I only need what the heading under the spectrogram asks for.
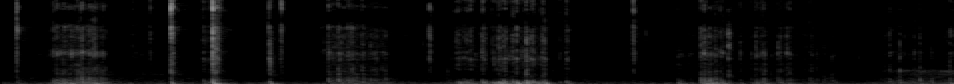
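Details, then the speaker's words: Sunbeam electric pendulum clock, time and alarm setting wheel turned by hand during service: irregular dry scratchy rasping in short bursts, plastic grinding on plastic; sounds unlubricated, cause unconfirmed. "Oh, that's a lovely sound. You can hear plastic grinding up against plastic. Holy mackerel, that sounds dry, whatever that is."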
